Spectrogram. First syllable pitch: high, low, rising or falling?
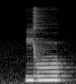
high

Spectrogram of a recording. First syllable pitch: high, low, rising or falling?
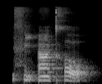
falling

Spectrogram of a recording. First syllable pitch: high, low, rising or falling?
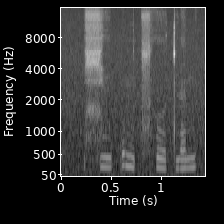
rising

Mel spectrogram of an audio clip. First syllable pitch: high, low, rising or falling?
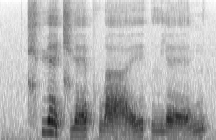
falling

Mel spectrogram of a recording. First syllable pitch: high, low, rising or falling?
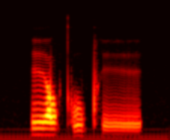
high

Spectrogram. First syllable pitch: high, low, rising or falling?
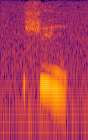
falling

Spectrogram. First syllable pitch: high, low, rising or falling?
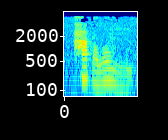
high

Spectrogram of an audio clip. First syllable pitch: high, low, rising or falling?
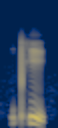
falling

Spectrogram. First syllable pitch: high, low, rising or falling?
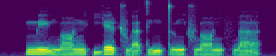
falling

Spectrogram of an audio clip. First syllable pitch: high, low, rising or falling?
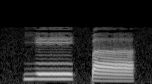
high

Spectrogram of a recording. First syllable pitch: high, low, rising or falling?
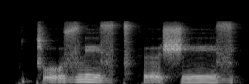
falling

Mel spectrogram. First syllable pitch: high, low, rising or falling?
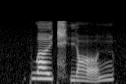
high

